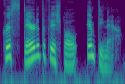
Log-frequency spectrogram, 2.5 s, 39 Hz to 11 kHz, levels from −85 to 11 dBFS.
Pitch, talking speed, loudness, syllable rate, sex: 200 Hz, 165 wpm, -19 LUFS, 4.9 syllables/s, female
